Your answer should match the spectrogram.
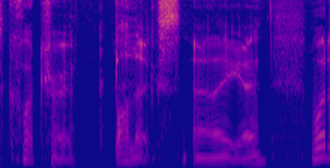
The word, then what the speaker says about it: quattro: I didn't know how you say it it's quattro.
